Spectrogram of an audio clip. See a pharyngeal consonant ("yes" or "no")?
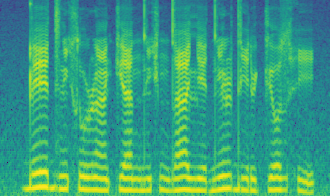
no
